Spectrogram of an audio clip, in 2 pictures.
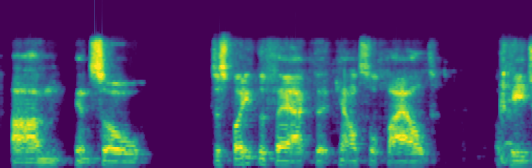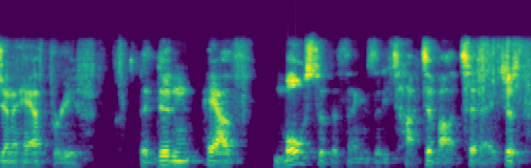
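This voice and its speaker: A man arguing in court as an attorney, making his case through measured storytelling. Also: sits low. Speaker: attorney addressing a judge. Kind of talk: anecdotal courtroom argument.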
